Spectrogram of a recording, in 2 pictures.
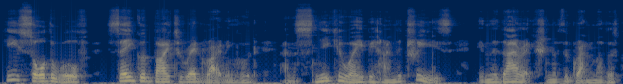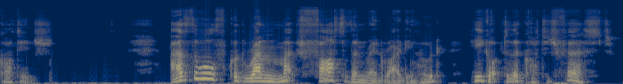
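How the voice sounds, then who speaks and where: An older man reads a fairy tale aloud to his grandchildren. His delivery is animated, and his pitch moves widely. His voice is gravelly and husky. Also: normal speed. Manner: expressive, animated storytelling. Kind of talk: storybook reading.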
